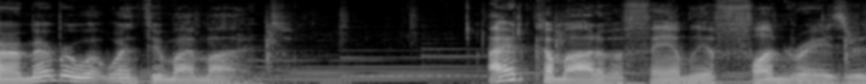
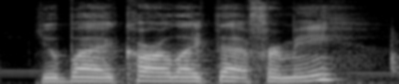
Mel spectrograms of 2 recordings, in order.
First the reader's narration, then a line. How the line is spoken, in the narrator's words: laughed again, and he said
